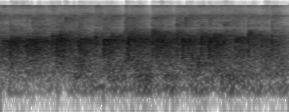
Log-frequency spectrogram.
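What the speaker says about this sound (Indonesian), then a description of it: "Jadi kita berikan apresiasi untuk kita semua dengan tepuk tangan ya" A classroom of students applauding after group presentations, dense continuous clapping from many hands at close range, steady and loud for the whole few seconds.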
